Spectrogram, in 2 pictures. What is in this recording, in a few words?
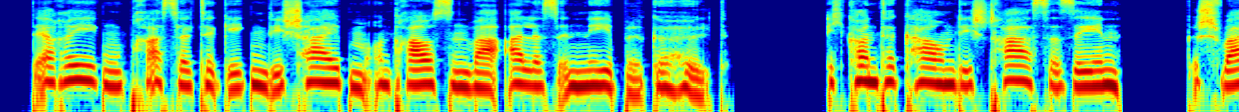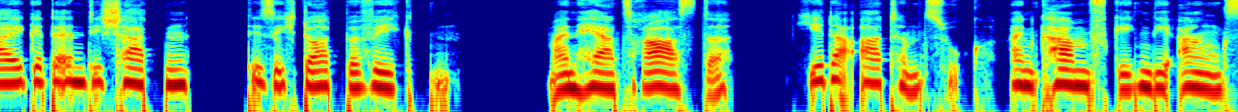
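German, female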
